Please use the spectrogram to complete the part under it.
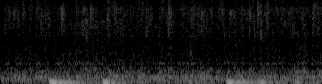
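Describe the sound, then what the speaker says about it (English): Rain falls outside a room, a steady hiss heard from indoors, broken by a few low muffled thumps. "y'all can hear the rain?"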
